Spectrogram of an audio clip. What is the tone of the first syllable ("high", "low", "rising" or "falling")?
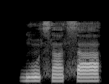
low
